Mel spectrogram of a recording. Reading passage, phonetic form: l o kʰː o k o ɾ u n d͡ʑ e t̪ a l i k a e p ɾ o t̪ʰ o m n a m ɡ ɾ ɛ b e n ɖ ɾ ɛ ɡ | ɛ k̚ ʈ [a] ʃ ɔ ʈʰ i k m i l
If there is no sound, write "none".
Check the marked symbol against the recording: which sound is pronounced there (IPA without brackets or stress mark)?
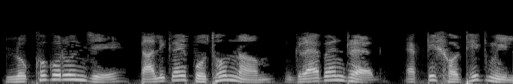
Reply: i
